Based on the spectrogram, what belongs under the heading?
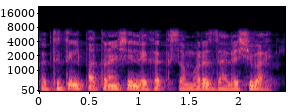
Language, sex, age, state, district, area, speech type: Marathi, male, 60+, Maharashtra, Nashik, urban, spontaneous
